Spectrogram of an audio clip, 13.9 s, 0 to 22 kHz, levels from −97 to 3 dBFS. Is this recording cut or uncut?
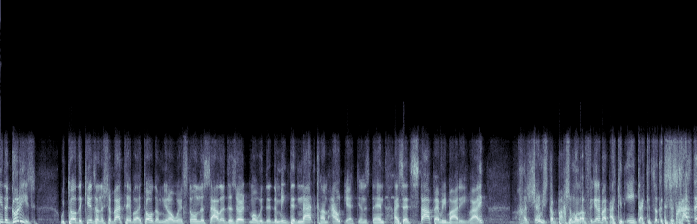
cut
